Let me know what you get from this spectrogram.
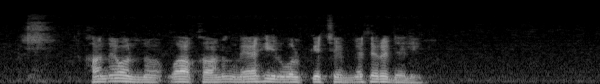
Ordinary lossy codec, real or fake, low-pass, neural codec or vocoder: Opus, 64 kbps; fake; 10.8 kHz; vocoder, 48 kHz, 128 mel bands, Vocos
